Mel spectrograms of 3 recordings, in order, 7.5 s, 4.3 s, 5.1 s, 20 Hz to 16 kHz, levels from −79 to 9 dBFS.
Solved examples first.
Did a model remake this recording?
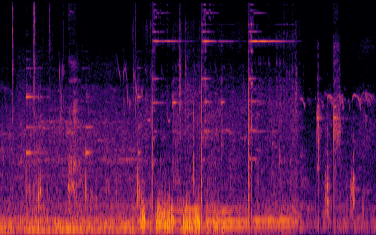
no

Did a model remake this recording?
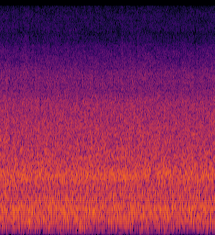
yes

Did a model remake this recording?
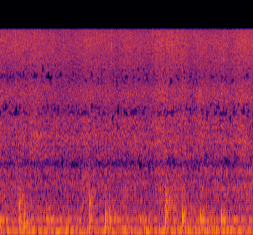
yes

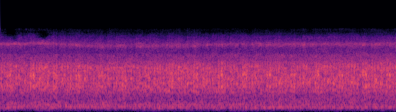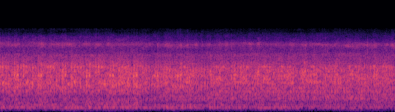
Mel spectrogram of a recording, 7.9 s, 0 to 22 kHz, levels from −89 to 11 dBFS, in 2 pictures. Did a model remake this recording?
yes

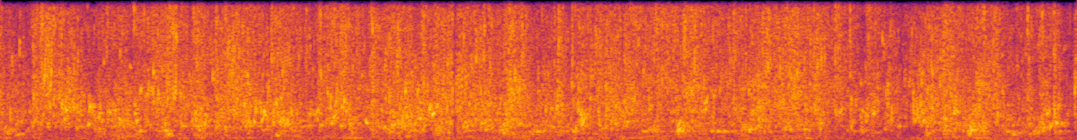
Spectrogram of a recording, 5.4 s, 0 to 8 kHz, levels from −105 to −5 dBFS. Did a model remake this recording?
no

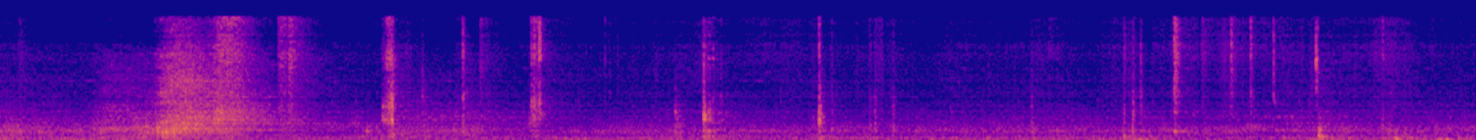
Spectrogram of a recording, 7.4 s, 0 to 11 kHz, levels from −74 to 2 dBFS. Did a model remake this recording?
yes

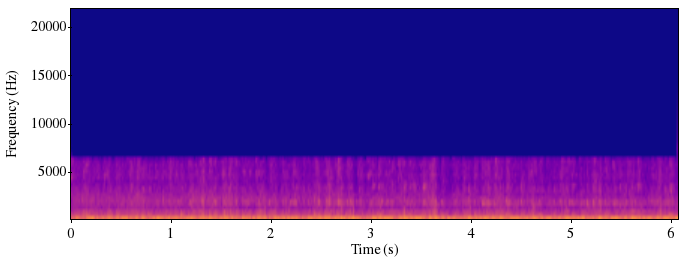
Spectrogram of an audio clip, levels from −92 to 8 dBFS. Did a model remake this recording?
no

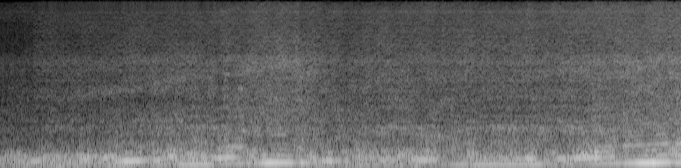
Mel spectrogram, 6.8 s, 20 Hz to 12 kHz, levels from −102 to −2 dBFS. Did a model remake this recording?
yes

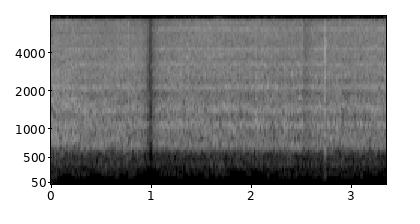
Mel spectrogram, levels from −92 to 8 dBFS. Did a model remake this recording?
yes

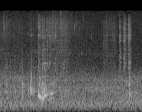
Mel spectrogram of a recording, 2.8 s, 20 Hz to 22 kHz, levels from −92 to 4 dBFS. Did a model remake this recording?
no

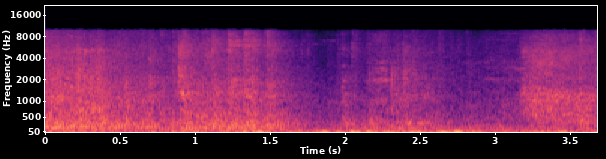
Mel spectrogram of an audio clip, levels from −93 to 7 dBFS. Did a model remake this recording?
yes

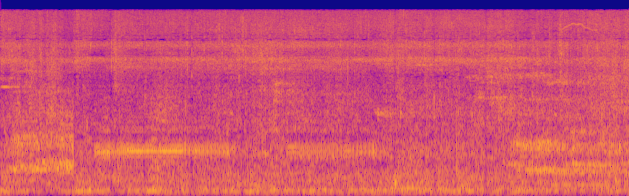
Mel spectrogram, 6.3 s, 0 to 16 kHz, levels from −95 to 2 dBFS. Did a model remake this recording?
no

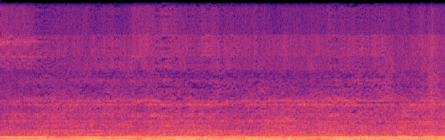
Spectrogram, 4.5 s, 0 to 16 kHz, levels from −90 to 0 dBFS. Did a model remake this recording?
yes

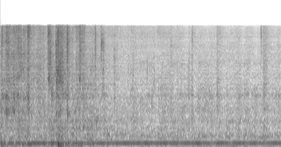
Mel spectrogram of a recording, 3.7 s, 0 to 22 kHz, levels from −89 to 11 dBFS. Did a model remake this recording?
yes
